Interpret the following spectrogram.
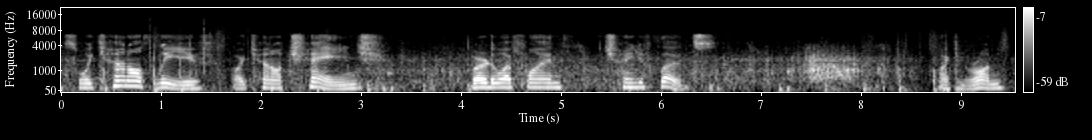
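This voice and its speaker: A chatty male streamer giving casual commentary as he plays a game. He keeps ending remarks with a questioning "yeah?" in a slightly high voice. A clear hiss runs through his recording. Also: slow pace, pauses often. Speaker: gaming streamer. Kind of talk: casual let's-play commentary. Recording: noisy home recording.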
